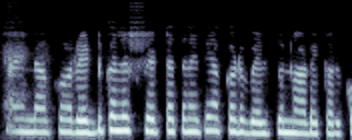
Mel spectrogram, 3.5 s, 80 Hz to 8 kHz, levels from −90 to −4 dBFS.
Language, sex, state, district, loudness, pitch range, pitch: Telugu, female, Telangana, Karimnagar, -16 LUFS, 245-270 Hz, 255 Hz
